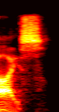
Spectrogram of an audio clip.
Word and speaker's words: ISE: And at the heart of it is Cisco's Identity Services Engine, or ISE, and we pronounce that ISE.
